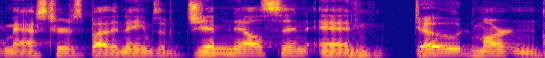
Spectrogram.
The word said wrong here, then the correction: Dode: probably Dodie Martin. – Oh, my bad. My bad, it's pronounced Doty.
